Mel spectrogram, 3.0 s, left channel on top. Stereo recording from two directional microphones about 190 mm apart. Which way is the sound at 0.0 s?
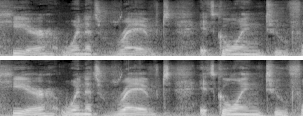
30° right (ahead or behind).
